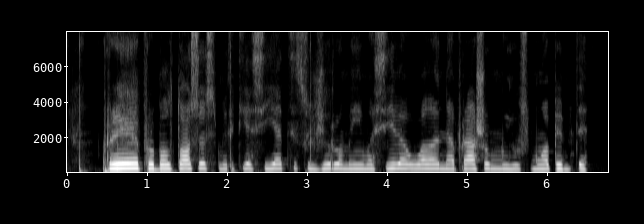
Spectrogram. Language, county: Lithuanian, Vilnius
